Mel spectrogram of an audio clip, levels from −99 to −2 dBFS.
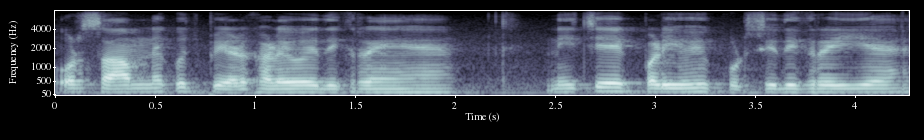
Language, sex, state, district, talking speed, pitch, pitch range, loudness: Hindi, male, Uttar Pradesh, Shamli, 225 wpm, 125 Hz, 120-130 Hz, -19 LUFS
